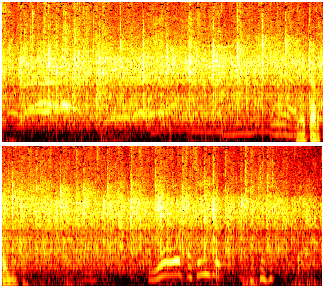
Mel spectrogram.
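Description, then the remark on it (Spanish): Sustained, dense applause from a large audience welcoming onto the stage the creators and cast of Vida Perfecta, the new Movistar Plus series: Leticia Dolera, Manuel Burque, Isa Villagrán and Celia Freijeiro. A few voices and cheers faintly rise over the steady clapping for several seconds. “Así que recibamos en este escenario con un fuerte aplauso a Leticia Dolera, Manuel Burque, a Isa Villagrán y Celia Freijeiro.”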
